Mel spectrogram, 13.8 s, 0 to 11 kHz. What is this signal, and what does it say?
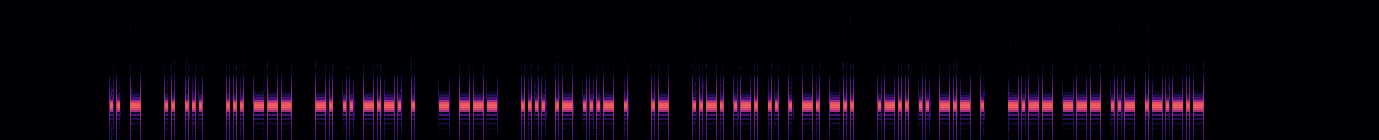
Morse code, heard as a keyed tone, about 34 wpm, 700 Hz. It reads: IT IS SO NICE TO HAVE A FRIEND LIKE YOU.
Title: Sentences from Top 1100 Words 35wpm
